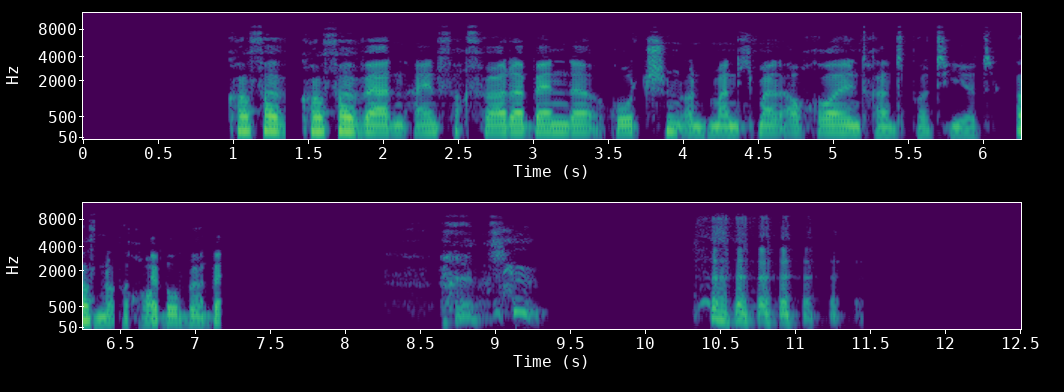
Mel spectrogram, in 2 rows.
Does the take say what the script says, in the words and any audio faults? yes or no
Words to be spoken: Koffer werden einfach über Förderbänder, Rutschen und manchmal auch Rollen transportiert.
no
